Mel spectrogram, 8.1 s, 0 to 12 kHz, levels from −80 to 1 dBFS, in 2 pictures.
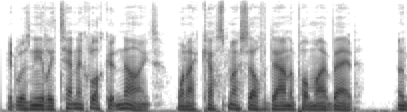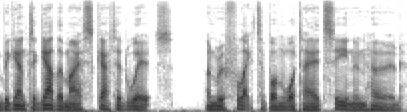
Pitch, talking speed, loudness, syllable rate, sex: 95 Hz, 230 wpm, -20 LUFS, 5.7 syllables/s, male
